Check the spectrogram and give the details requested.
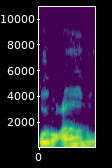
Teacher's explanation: हाजल कुरआन, कुरआन, कॉफ भी heavy, रॉ भी heavy, क्यों? पेश की वजह से।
